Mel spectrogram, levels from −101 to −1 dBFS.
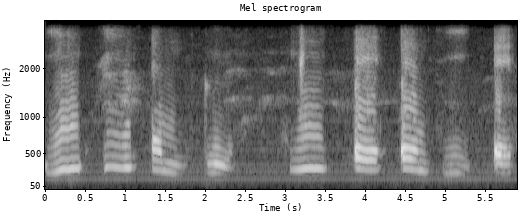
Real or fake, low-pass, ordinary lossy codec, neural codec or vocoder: real; 3.6 kHz; AAC, 32 kbps; none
